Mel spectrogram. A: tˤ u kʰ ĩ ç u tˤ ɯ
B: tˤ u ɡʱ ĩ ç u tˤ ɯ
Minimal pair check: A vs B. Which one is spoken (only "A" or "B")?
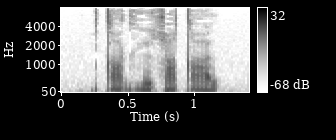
B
